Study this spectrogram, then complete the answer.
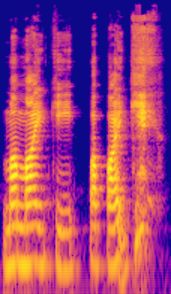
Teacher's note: That last A is pronounced I.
